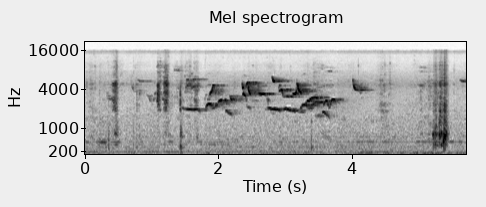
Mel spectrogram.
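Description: A songbird singing a quick run of short, varied high notes for about three seconds, starting about a second and a half in, over faint outdoor background noise. A brief noisy sound comes near the end.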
